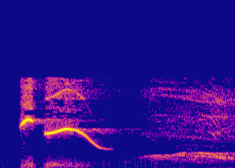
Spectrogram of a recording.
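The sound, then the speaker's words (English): A person whistles two clear notes: a short high chirp, then a longer tone that slides downward. It is fairly loud, followed by a soft background hum, with no one speaking. “You go and hide there. And then you have come out with a whistle.”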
